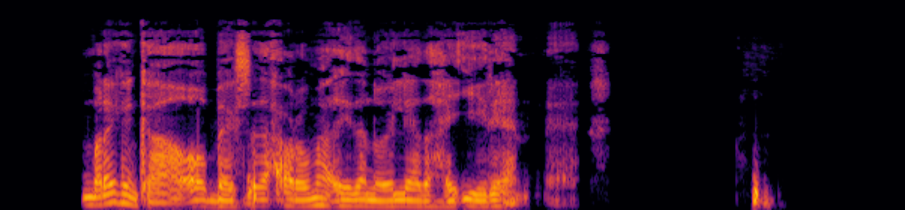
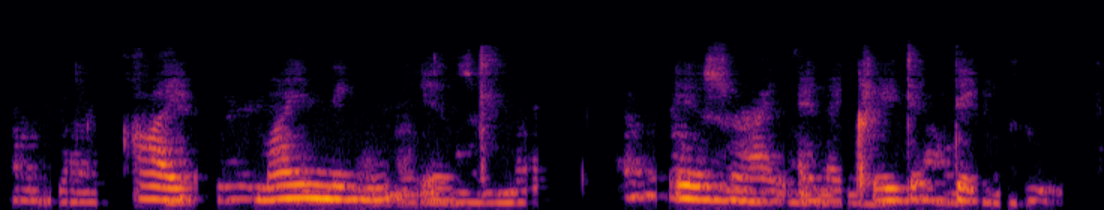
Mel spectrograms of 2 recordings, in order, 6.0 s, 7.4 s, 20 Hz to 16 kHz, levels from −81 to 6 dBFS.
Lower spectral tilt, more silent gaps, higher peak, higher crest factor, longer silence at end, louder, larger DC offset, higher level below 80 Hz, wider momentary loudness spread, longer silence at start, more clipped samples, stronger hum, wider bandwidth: second, -4.5 dB/octave vs -8 dB/octave; first, 4.08-4.89 s vs 3.69-3.87 s, 3.95-4.09 s; first, 0 dBFS vs -8 dBFS; about the same, 16 dB vs 18 dB; first, 0.9 s vs 0.3 s; first, -15 LUFS vs -25 LUFS; neither; first, -48 dBFS vs -66 dBFS; second, 15 LU vs 19 LU; first, 0.55 s vs 0.1 s; neither; neither; first, 11.5 kHz vs 7 kHz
